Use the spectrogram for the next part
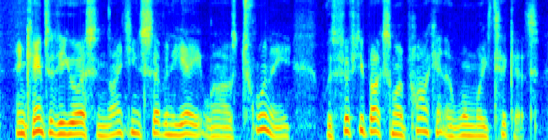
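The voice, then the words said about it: English accent. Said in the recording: “I came from England originally, as my accent may well give away”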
